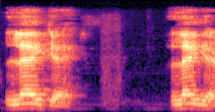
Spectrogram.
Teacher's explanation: Notice when I'm pronouncing lee, I pronounce both vowels. That's a 2-syllable word, and I'm putting the stress over the second to last syllable, which is that one right there.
